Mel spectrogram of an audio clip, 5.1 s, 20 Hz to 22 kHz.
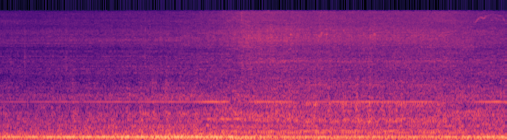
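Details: Gas furnace after an owner-installed blower motor replacement, new belt with about 1 in of play: constant low hum with a steady faint tone, no squeal or belt slap; the fan had been running continuously without shutting off.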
